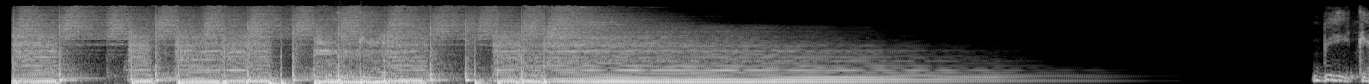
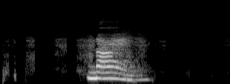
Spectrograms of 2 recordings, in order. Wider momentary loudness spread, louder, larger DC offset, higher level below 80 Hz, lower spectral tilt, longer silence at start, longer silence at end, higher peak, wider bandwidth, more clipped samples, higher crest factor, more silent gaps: second, 13 LU vs 20 LU; first, -12 LUFS vs -16 LUFS; neither; first, -22 dBFS vs -74 dBFS; second, -4.5 dB/octave vs -6 dB/octave; second, 0.1 s vs 0.85 s; second, 0 s vs 0.8 s; about the same, 0 dBFS vs -2 dBFS; first, 17 kHz vs 5.8 kHz; neither; second, 12 dB vs 18 dB; first, 11.89-13.00 s vs none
